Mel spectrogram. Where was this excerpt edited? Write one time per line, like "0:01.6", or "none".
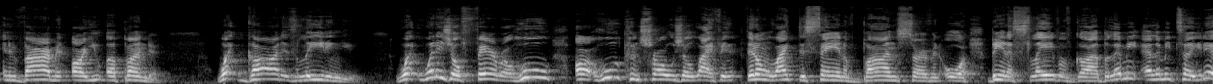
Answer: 0:07.4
